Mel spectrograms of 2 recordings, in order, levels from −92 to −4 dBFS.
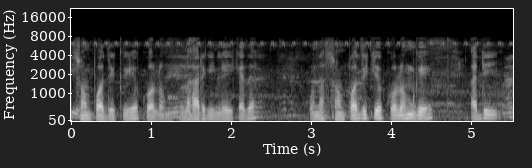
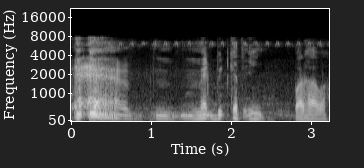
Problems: constant background noise, continuous background conversations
